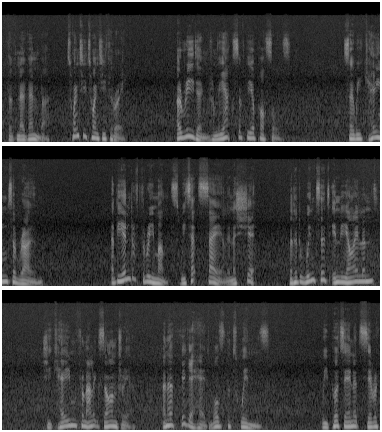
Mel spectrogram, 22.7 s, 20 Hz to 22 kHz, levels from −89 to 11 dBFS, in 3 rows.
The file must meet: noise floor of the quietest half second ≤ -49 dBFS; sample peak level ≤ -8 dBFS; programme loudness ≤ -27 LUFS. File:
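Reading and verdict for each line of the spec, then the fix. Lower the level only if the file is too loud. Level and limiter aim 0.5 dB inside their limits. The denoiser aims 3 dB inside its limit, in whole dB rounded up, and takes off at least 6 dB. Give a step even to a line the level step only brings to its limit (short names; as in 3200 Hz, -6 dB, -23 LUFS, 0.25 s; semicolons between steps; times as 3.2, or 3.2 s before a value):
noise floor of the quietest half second -54 dBFS: OK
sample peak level -13.5 dBFS: OK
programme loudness -33.0 LUFS: OK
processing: none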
